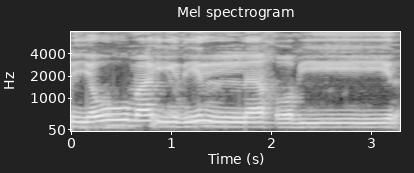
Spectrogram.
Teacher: Karena ro sukun atau disukun karena waqaf, sebelumnya ada ya sukun. Kalau ada ya sukun maka ro-nya ditipiskan. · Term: ro tarqiq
